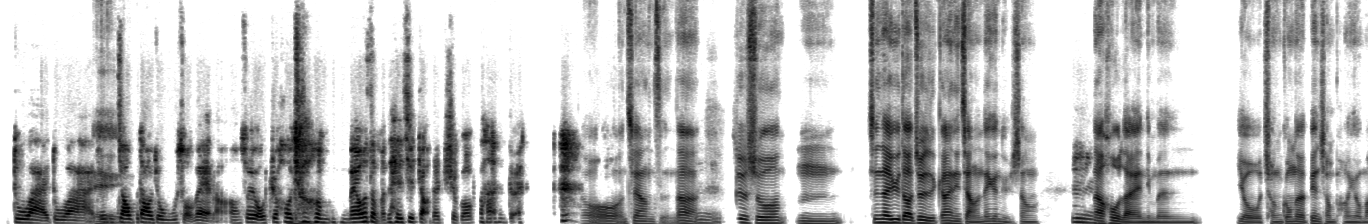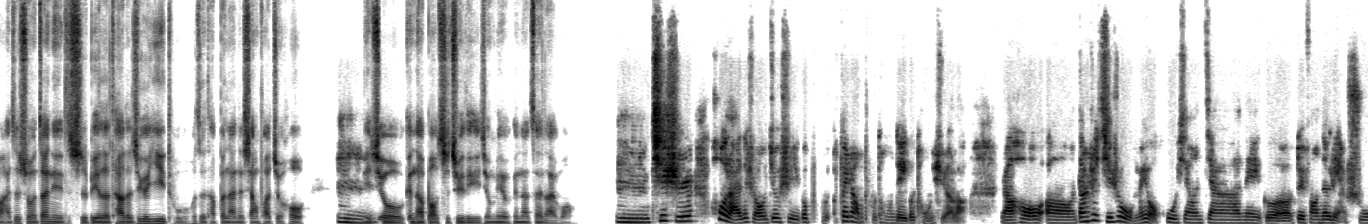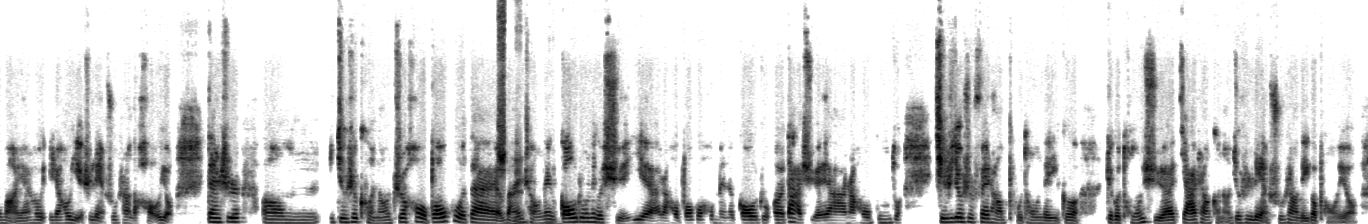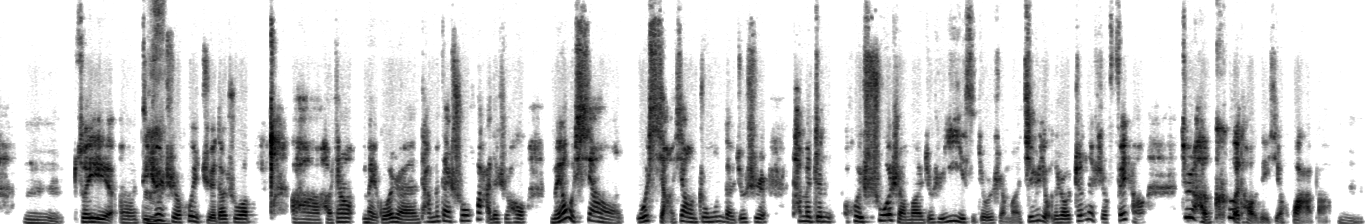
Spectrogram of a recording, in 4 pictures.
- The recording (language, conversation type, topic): Chinese, podcast, 在异国交朋友时，最难克服的是什么？
- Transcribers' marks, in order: laughing while speaking: "就没有怎么再去找她吃过饭，对"; laugh; other background noise; tsk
